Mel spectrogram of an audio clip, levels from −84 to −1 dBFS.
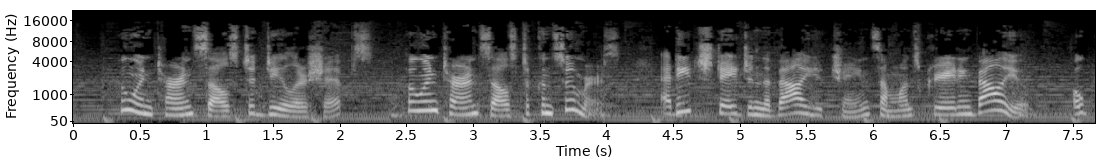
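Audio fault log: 3.98 s, overlap between stream segments: a tiny skip. The time stamps of two adjoining stream segments claimed the same stretch. The player discarded that stretch as doubled even though it was not, so a few milliseconds of real sound are missing. The waveform then jumps from one value to another with nothing in between. Its place, close to 4 s, fits a boundary between 2-second segments.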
